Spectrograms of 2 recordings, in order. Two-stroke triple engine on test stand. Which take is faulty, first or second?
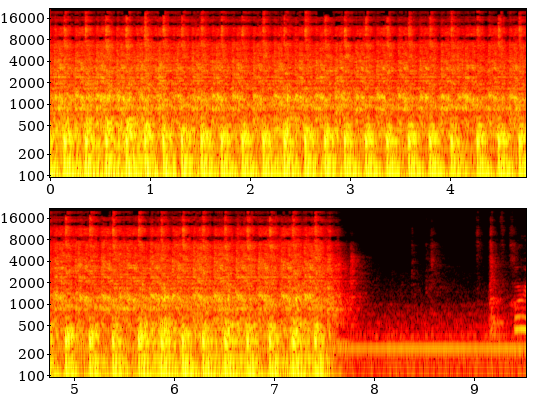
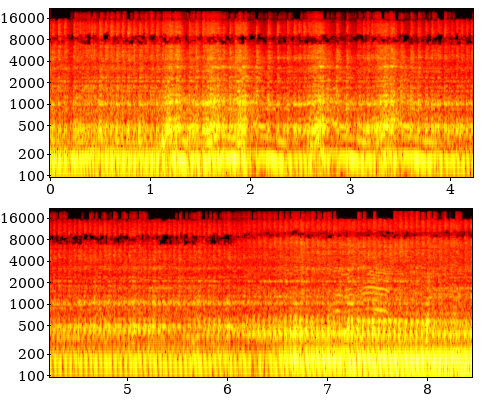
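first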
